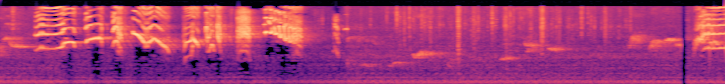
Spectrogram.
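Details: Decoy female Oriental magpie-robin singing to call a male. Three seconds of loud rich whistles and harsher notes, then quiet with a few soft distant notes and low hum, song resuming at the end.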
